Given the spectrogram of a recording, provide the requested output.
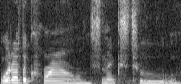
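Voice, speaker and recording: A woman with a New Orleans accent, medium in pitch, relaxed in tone, at a very slow pace. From New Orleans, Louisiana. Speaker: livestreamer and aspiring author. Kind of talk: casual livestream chat. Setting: live stream. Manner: relaxed, chatty with fillers.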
